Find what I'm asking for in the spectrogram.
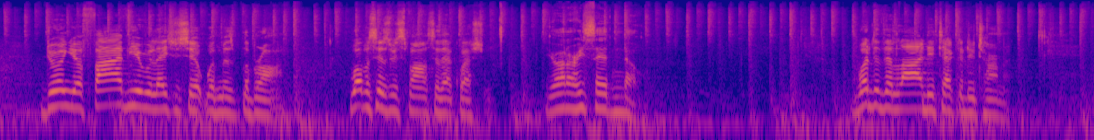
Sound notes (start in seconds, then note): none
